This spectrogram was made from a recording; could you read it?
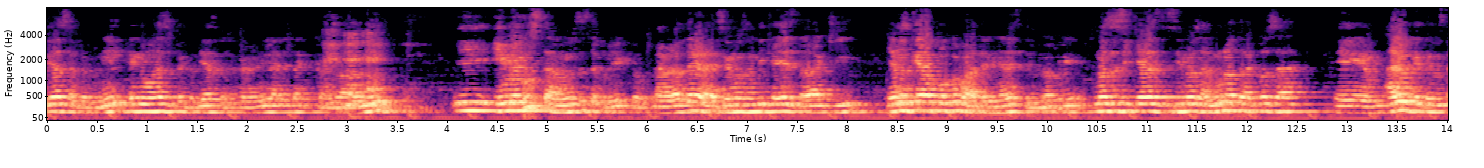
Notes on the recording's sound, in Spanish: Por error grabamos con el micro de la pc y el audio podría ser mejor. Transmitido en vivo en 2020.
